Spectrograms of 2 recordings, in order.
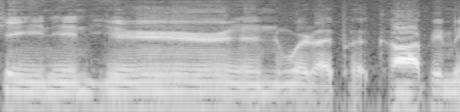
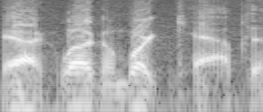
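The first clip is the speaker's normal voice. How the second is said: normal talking voice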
